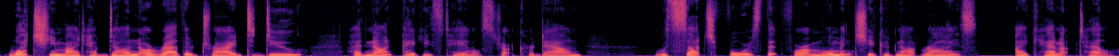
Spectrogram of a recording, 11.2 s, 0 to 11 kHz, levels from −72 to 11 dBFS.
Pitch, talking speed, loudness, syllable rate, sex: 220 Hz, 165 wpm, -18 LUFS, 3.8 syllables/s, female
